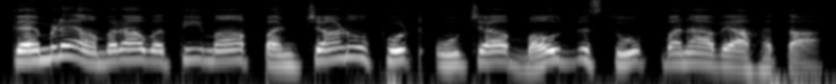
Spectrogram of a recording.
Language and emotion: Gujarati, neutral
